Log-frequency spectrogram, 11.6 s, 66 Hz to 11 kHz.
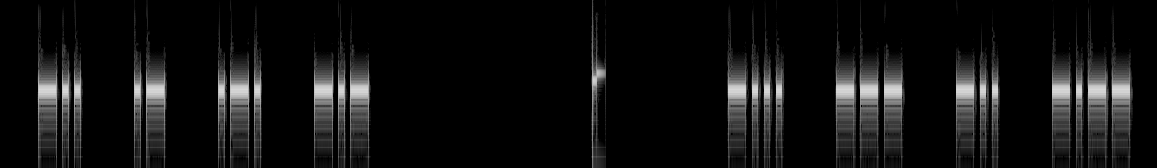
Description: Morse code, heard as a keyed tone, about 20 wpm, spaced as for 11 wpm, 700 Hz. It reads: DARK BODY
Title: 3x Character Spacing - Top 500 Words - 20wpm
